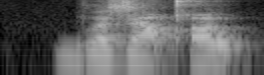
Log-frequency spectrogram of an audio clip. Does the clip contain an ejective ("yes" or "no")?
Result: yes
